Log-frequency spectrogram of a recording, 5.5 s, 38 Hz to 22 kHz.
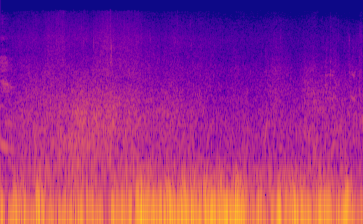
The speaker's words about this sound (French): On a passé des vagues qui étaient franchement hautes, euh, genre 3-4 mètres, je dirais au moins.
